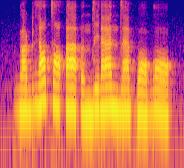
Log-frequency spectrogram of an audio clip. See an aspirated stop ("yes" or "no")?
no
